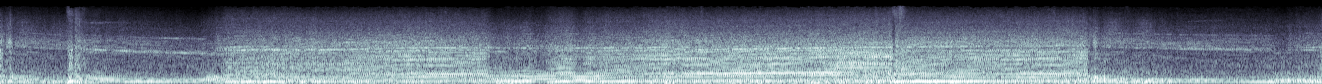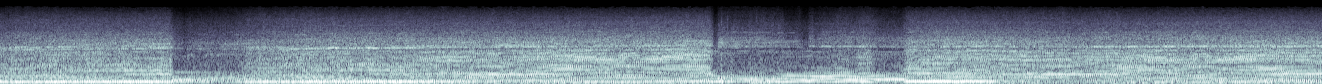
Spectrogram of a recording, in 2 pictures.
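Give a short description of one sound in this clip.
A racing car engine roars loudly, rising in pitch through each gear and dropping at each shift.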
